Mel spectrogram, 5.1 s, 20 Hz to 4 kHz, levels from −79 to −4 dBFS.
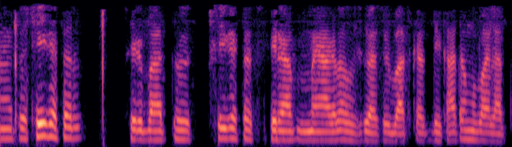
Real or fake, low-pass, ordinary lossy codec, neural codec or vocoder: fake; 3.6 kHz; MP3, 24 kbps; codec, 16 kHz, 6 kbps, DAC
